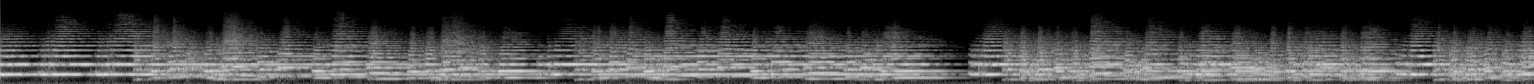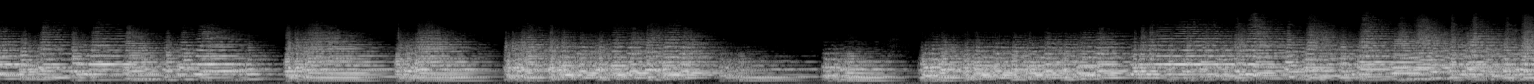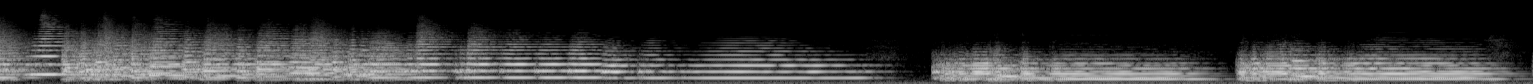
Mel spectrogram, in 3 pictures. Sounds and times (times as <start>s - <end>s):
French horn: 0.0s - 46.0s
Trombone: 0.0s - 46.0s.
